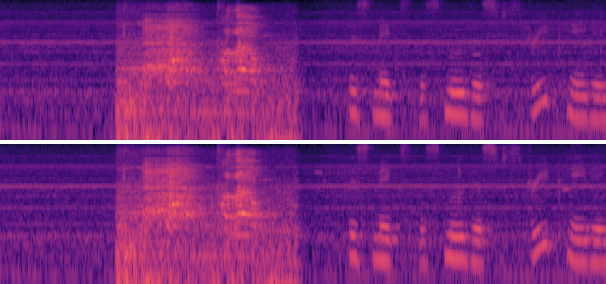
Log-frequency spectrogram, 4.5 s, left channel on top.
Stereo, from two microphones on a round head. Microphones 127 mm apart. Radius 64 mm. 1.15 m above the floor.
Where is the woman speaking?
20° right (ahead or behind), 0.9 m.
